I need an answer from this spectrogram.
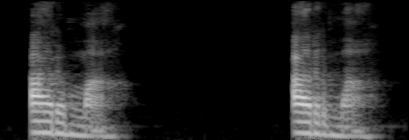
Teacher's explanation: en el andaluz, la palabra alma, which means soul, se pronuncia arma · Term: neutralización de la lateral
